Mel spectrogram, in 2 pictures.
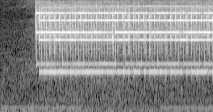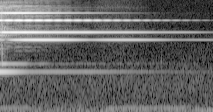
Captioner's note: phone ringing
